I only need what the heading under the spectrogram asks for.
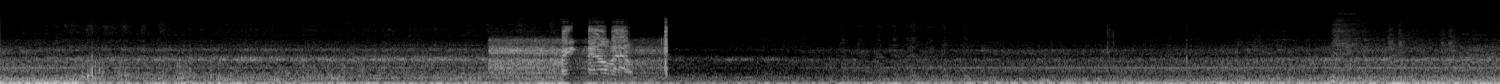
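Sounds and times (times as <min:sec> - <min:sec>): freight train wheels rumbling: 0:00.0 - 0:15.0
faint steady whine: 0:04.9 - 0:06.7.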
